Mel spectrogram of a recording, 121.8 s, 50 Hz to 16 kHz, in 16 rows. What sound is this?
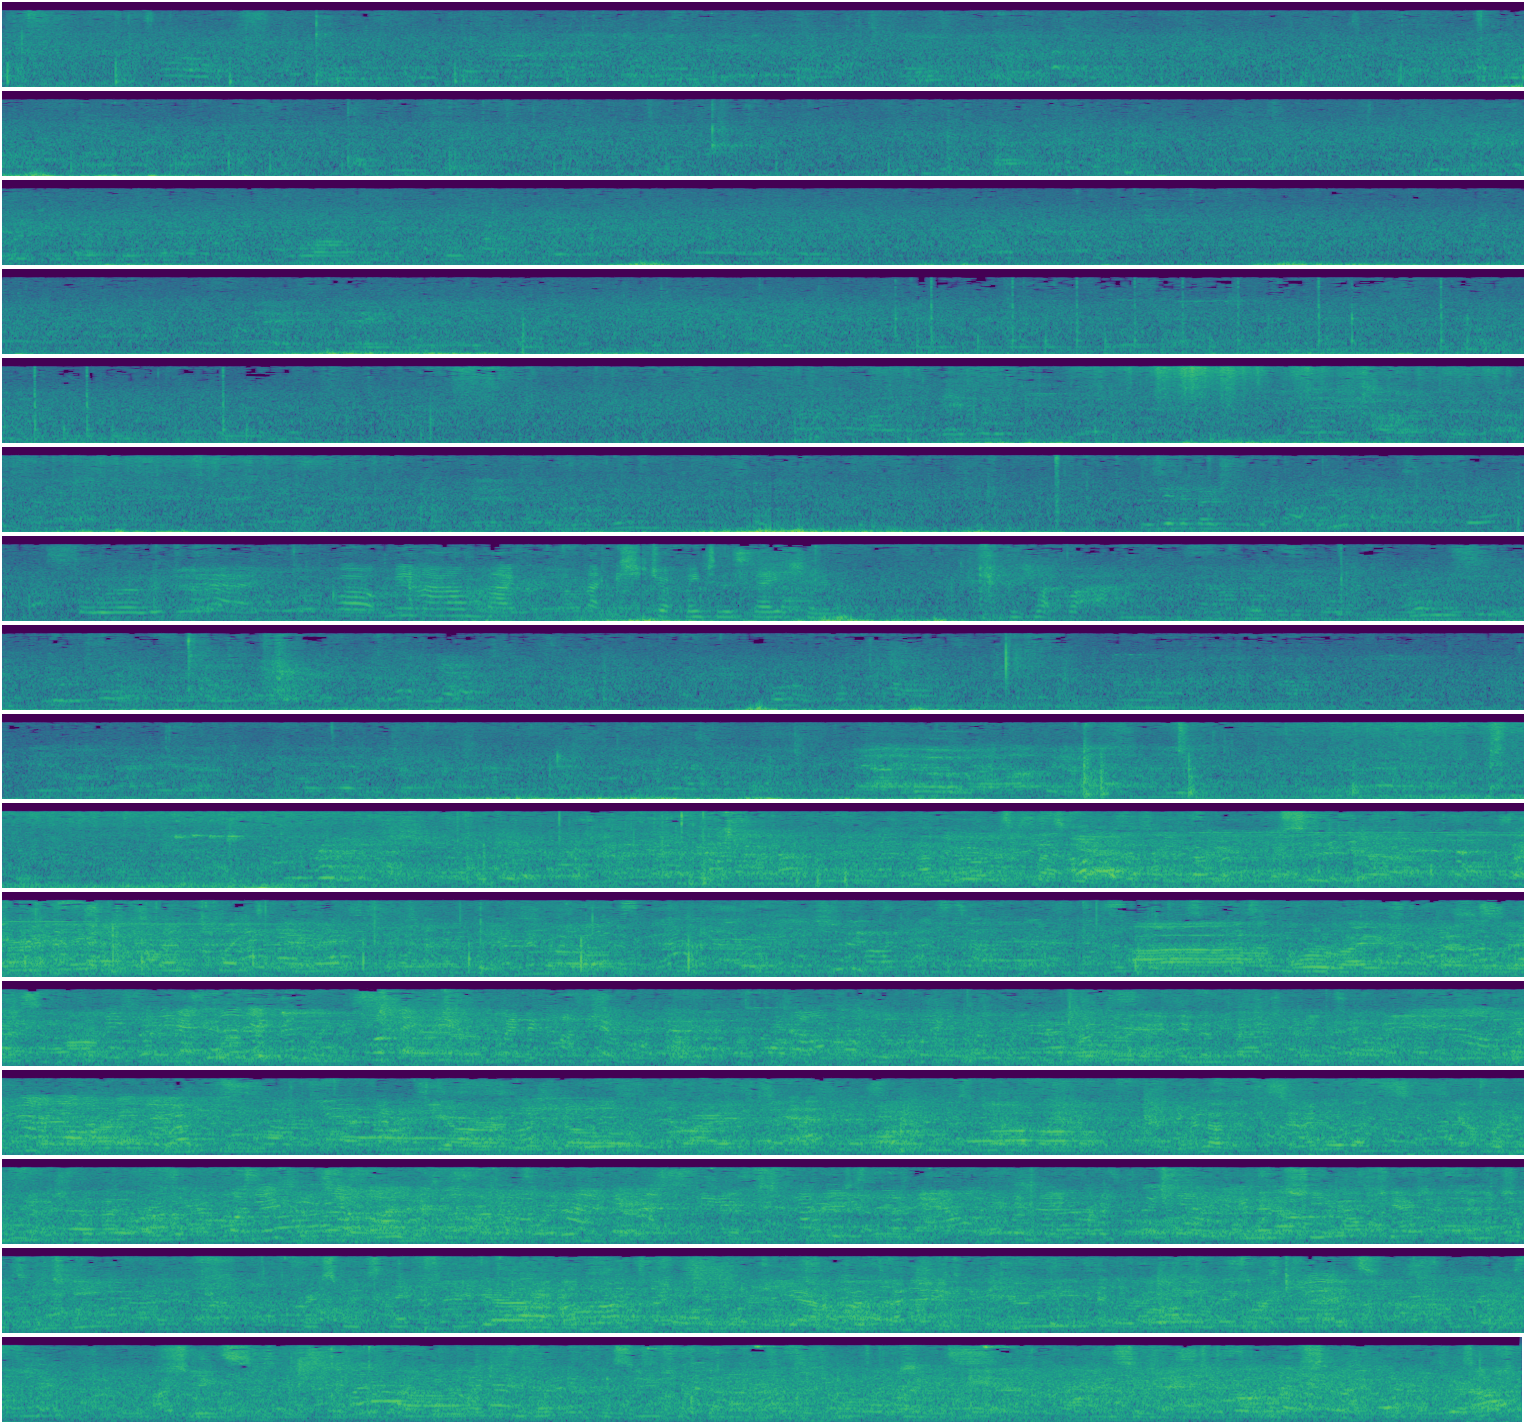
University of Exeter, January 2014. Starts external, outside The Atrium. Very windy, trees thrashing about, students walking past, talking and laughing. At 1:00 moves inside through revolving door. Internal of The Atrium - large glass ceilinged area full of students and staff.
